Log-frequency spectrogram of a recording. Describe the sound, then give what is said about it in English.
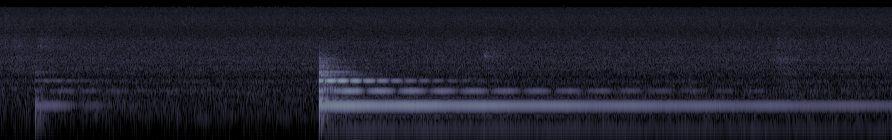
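A meditation bell is struck once firmly after a soft preliminary tap, its clear resonant tone sustaining and slowly fading over many seconds in an otherwise quiet space. “Let us listen to one sound of the bell.”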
